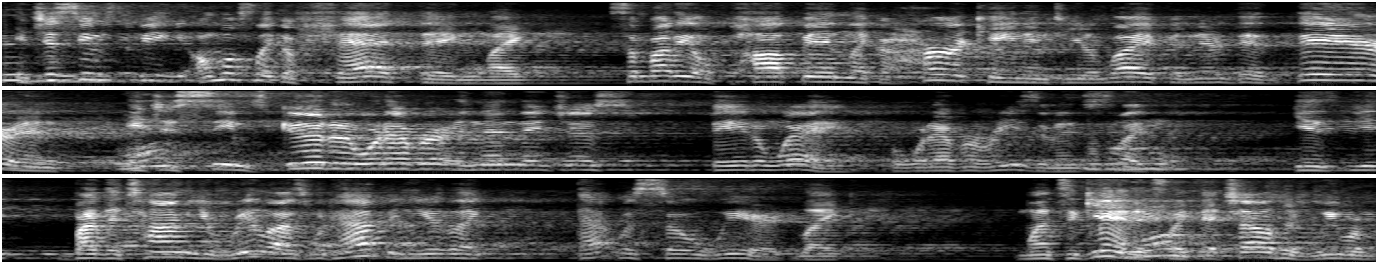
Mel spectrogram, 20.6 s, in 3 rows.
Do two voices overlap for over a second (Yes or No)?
No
